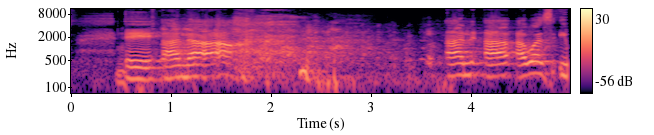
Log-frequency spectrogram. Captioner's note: laughter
